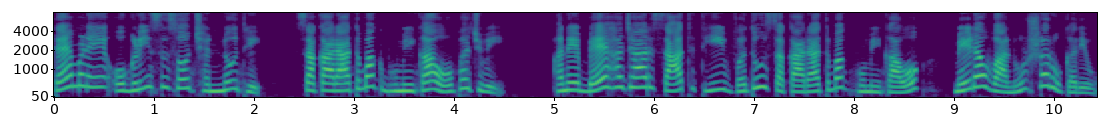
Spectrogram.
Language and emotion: Gujarati, neutral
